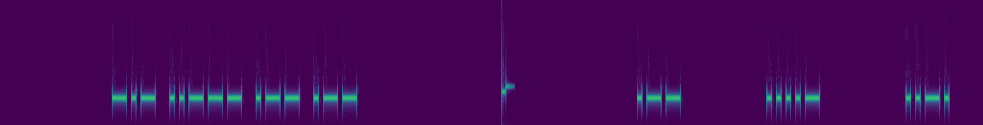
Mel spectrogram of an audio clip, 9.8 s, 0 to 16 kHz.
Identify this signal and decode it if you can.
Morse code, heard as a keyed tone, about 25 wpm, spaced as for 14 wpm, 700 Hz. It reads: K2WW W4F
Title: USA Call Signs - 4 Characters - 6x Character Spacing - 25wpm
